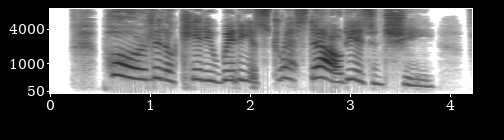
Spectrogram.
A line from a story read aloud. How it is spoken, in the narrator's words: cooed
